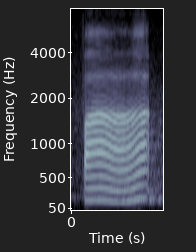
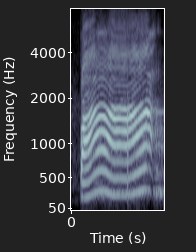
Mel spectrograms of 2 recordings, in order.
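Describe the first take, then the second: First: The call is soft and gentle. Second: The call is louder and raised.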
